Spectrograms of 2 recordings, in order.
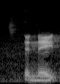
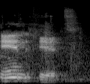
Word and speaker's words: innate: Inc record is called innate yeah innate it's it's not in it um who else came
